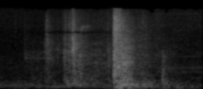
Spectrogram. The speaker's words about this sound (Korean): 대안이가 아들에게 행복하냐고 묻자 아들은 그 말에 참았던 화를 터뜨리고 그대로 문을 쾅 닫고 집 안으로 들어가 버리죠.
